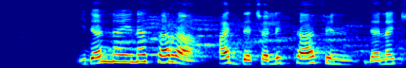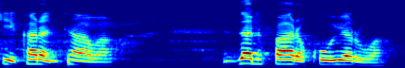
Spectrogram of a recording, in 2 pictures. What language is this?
Hausa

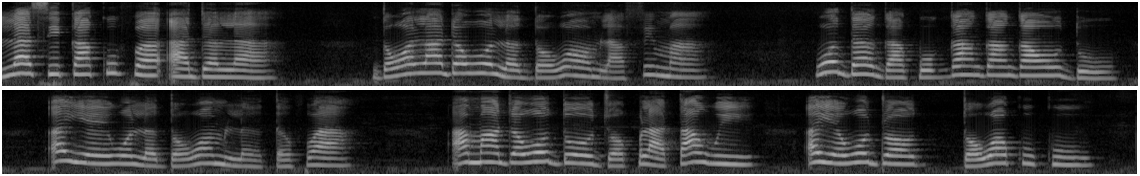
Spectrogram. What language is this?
Ewe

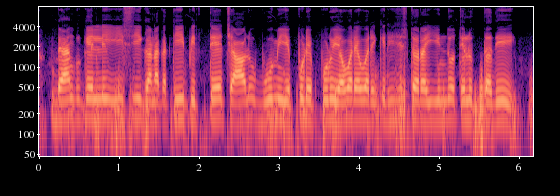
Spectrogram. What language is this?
Telugu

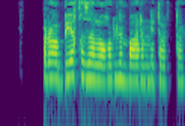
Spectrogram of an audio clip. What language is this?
Uzbek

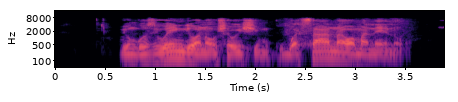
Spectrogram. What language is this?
Swahili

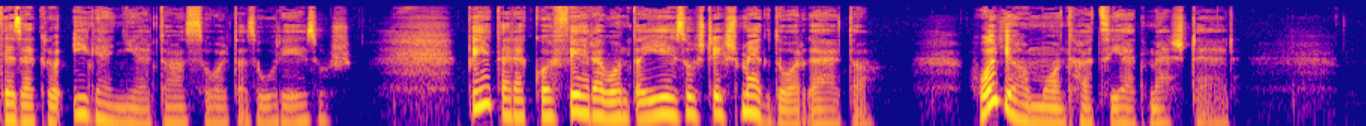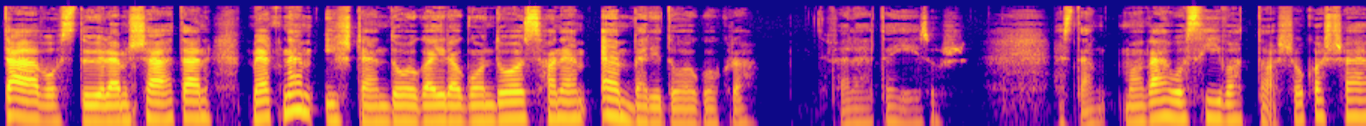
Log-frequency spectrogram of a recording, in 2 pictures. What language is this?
Hungarian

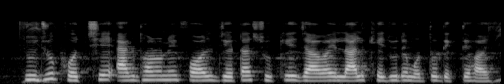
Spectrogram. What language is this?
Bangla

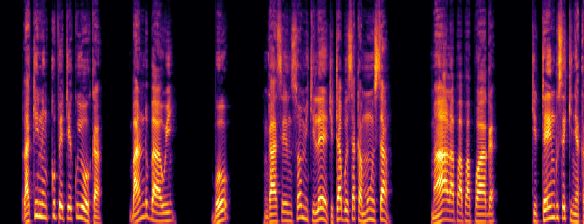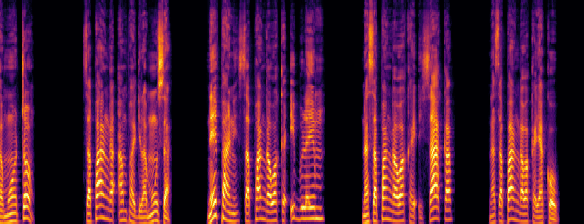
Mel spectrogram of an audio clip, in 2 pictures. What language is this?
Matengo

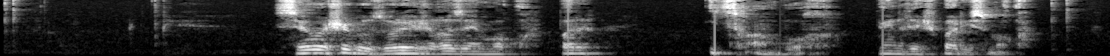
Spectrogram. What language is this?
Bats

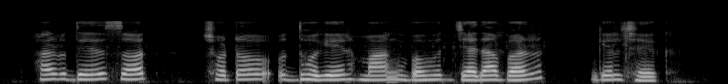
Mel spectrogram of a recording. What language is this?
Magahi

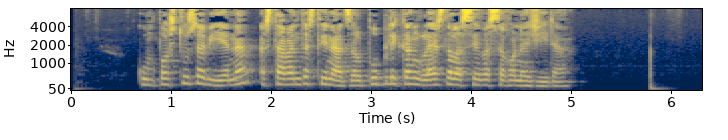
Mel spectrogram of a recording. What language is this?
Catalan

